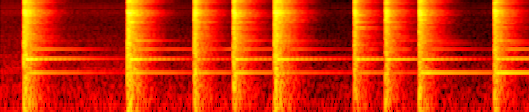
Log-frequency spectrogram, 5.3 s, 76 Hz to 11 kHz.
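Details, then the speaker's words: Old Wagner cast iron frying pan, possibly 1890s, with at least three rim cracks found after an oven carbon burn-off. Struck repeatedly, it gives short, dull rings with a rattly buzz instead of a clean sustained tone: a cracked pan. "And I just wanted to ring it so you can hear what it sounds like. A crack. It's going to buzz like."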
